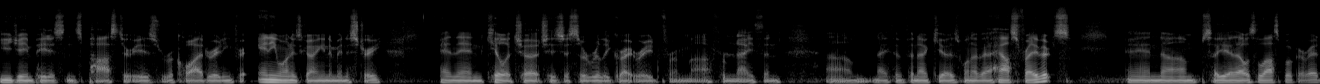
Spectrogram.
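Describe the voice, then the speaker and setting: A man with an Australian accent speaks at a fairly quick pace in a very deep, low voice, his intonation fairly even. The recording is very clean, with a silent background. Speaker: pastor. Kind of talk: interview.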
